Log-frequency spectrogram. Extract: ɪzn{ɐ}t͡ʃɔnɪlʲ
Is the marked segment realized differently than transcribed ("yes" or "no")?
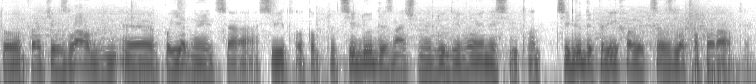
yes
